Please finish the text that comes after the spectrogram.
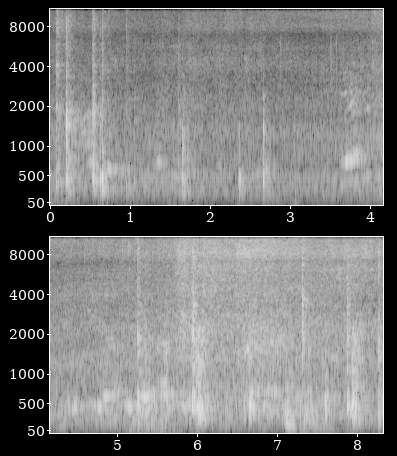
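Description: Onions and masala sautéing in hot oil in a pan for Tamil-style fish curry, with a steady sizzle, scraping stirs and sharp clinks of a spoon against the pan, growing busier toward the end.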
